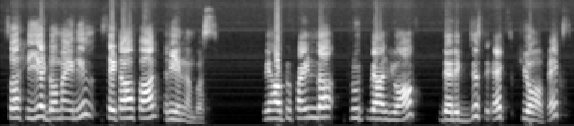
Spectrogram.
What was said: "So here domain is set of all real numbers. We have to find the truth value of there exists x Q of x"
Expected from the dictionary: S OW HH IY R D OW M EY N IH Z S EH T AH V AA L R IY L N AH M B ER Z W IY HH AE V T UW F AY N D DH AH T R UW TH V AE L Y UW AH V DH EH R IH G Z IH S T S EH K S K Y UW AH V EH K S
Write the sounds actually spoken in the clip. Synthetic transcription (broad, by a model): S OW HH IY R D OW M EY N IH Z S EH T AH F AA N R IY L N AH M B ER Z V IY HH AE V T UW F AY N D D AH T R UW T V AE L Y UW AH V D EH R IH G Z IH S T EH K S K Y UW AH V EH K S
